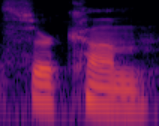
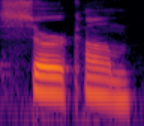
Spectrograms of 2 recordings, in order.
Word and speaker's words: succumb: Don't succumb to that when you're in that How'd spot. you pronounce that word? Succumb. Succumb. Succumb. Did I put an R in there? You said Sir Cum. Like Mr. Cum.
